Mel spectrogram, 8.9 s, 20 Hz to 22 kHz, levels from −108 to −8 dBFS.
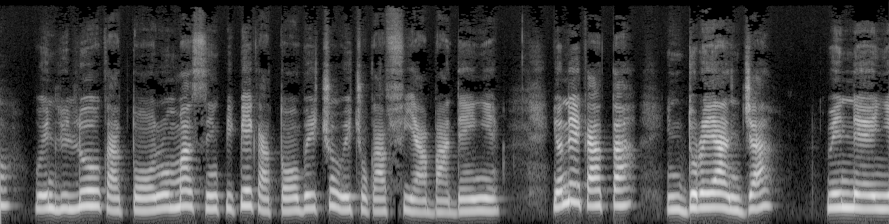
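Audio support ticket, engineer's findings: Generation loss throughout: likely several MP3 decode/re-encode passes near 100 kbit/s, each re-quantising on a shifted frame grid. The speech sounds swirly, hollow and smeared, with blurred attacks.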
